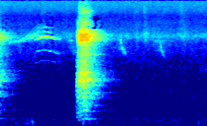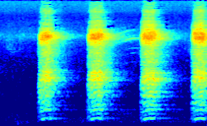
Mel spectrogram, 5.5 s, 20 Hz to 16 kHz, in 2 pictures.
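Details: Lost duck giving loud, harsh, honking quacks: one call, a pause of about two seconds, then four more in quick succession, roughly 0.7 seconds apart, with faint high chirps in the quiet stretch.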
